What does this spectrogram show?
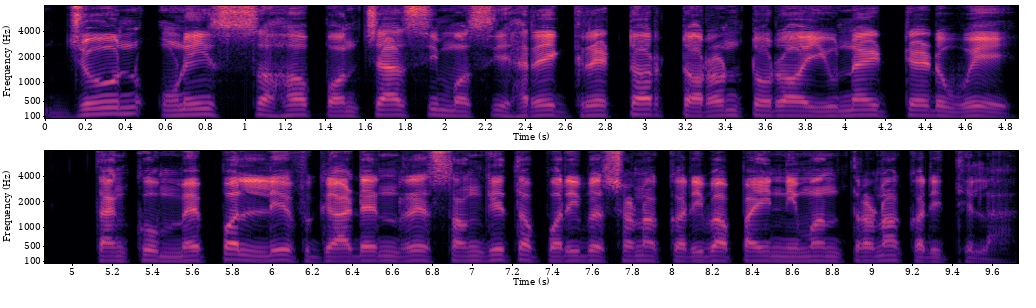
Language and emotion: Odia, neutral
